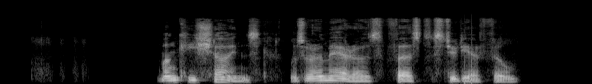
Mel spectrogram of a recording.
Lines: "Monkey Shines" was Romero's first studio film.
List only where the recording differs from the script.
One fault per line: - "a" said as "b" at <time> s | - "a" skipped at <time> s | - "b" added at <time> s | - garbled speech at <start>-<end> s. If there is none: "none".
none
